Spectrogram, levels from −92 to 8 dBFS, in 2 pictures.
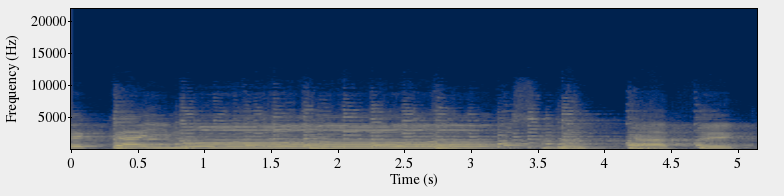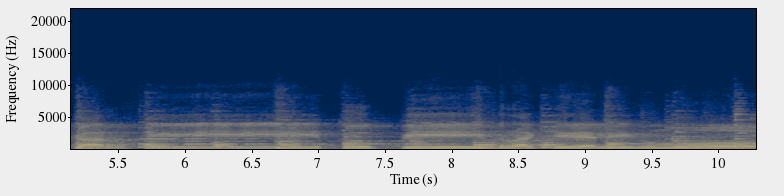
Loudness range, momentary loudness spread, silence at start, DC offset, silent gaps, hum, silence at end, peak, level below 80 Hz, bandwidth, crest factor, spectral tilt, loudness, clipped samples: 2 LU; 5 LU; 0 s; under 0.1%; none; none; 0 s; -14 dBFS; -56 dBFS; 10 kHz; 14 dB; -6.5 dB/octave; -29 LUFS; under 0.1%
